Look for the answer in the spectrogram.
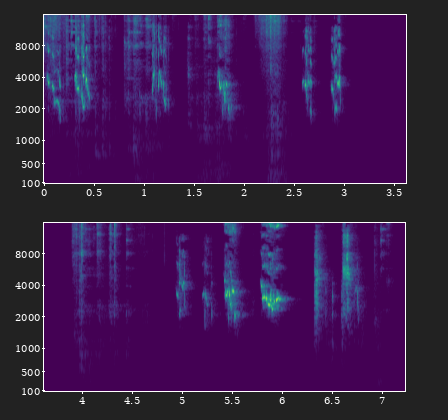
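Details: Several pet budgies make short, bright chirps and clipped squeaky notes in scattered clusters. There is a quieter gap mid-way, then a louder run of sharp high tweets near the end.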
